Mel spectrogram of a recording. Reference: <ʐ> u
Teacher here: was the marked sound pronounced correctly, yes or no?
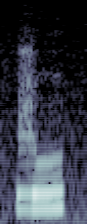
yes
